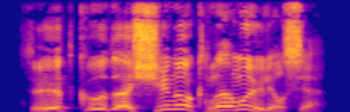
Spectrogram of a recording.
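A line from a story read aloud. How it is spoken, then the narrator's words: Hoarse rasp, rustic cyclops. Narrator (Russian): прохрипел сельский циклоп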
